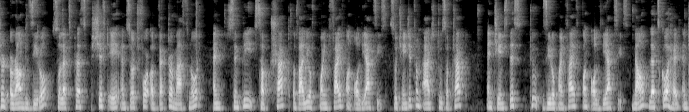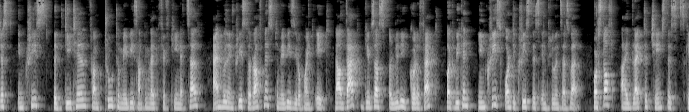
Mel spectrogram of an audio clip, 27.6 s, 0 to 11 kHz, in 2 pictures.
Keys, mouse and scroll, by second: 0.6 middle click, 1.2 shift+a, 5.9-8.3 drag, 9.1-11.6 shift+drag, 12.5 click, 13.4 ctrl+middle click, 13.9 middle click, 14.5 ctrl+middle click, 15.0-17.6 drag, 18.3-20.1 drag, 21.0-21.8 shift+middle drag, 23.1 shift+middle click, 24.7-25.4 shift+middle drag, 26.2 click.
